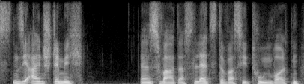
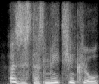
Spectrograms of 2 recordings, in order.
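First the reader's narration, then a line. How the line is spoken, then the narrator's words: Panting. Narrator (German): keuchte Harry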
